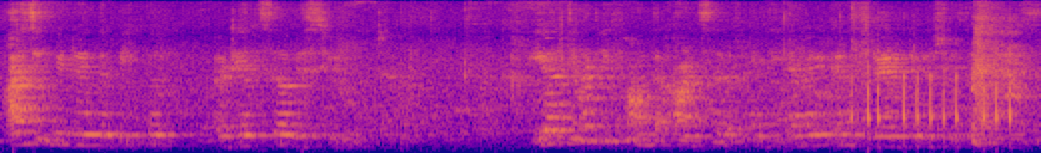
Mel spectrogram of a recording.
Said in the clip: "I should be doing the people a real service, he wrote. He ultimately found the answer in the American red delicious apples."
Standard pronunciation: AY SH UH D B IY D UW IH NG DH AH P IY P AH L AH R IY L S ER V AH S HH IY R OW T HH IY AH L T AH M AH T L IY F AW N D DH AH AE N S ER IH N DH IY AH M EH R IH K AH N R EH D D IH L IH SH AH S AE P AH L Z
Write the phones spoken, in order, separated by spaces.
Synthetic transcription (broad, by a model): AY S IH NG B IY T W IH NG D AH P IY P AH L AH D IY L S ER V AH S HH IY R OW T HH IY AH L T AH M AH T L IY F AW N D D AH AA N S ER IH N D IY AH M EH R IH K AH N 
